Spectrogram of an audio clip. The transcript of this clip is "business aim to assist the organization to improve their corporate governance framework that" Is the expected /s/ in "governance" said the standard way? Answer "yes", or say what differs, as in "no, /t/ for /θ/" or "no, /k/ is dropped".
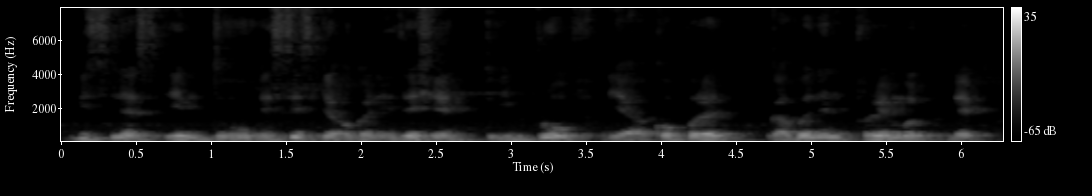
no, /s/ is dropped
